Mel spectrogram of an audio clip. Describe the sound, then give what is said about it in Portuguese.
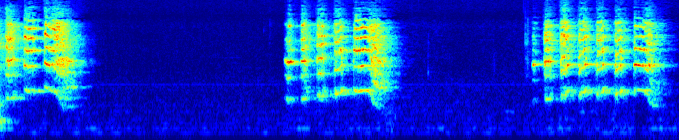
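A bioinstrument, a clay horn with a gourd and balloon, imitates a caracara hawk's call: three loud, harsh, raspy squawks, each lasting about a second, separated by short silent pauses, with faint low rumbling underneath. “Aqui eu tenho um, um gavião, cancão.”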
